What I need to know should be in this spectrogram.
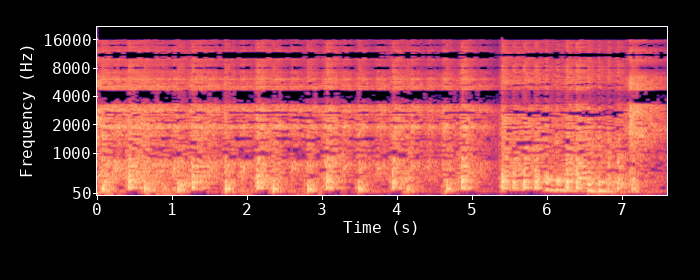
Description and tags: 2nd grouping faster tempo drum beat same kid... 2 separate tempos or something...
